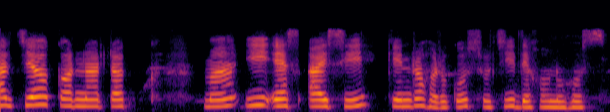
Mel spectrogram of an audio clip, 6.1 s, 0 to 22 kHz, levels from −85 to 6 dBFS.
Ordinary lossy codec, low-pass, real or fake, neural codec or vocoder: Opus, 16 kbps; 7.2 kHz; real; none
